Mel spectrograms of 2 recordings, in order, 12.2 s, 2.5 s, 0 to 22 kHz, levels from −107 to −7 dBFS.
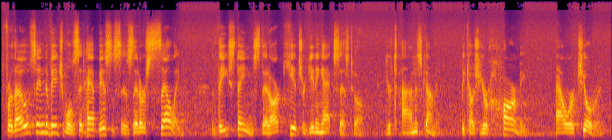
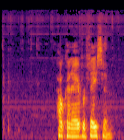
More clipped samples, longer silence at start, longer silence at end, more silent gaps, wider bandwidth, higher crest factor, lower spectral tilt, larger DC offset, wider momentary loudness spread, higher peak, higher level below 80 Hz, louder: neither; second, 0 s vs 1.15 s; second, 0 s vs 0.25 s; neither; first, over 20 kHz vs 15 kHz; about the same, 18 dB vs 18 dB; second, -1.5 dB/octave vs -6.5 dB/octave; neither; first, 15 LU vs 8 LU; about the same, 0 dBFS vs 0 dBFS; second, -66 dBFS vs -50 dBFS; about the same, -17 LUFS vs -17 LUFS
